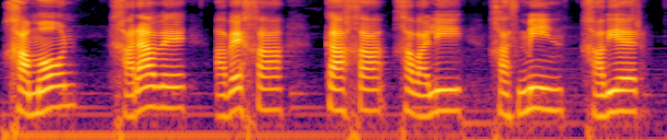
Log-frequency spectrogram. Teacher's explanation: you block the air, causing the friction in the velum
